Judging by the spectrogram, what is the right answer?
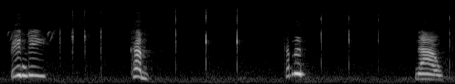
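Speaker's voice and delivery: loud, high, short commands; calling the dog sharply. Real, not acted. Owner to dog to come over here, commanding call. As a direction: order a straying pet back, word by word.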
